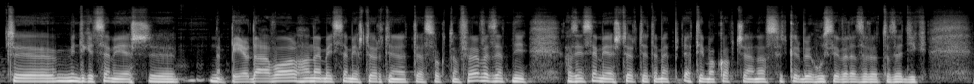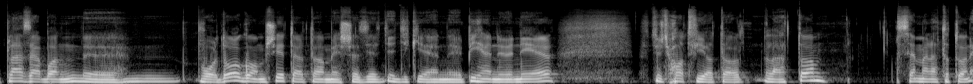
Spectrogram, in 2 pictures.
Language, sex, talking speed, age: Hungarian, male, 120 wpm, 50-69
